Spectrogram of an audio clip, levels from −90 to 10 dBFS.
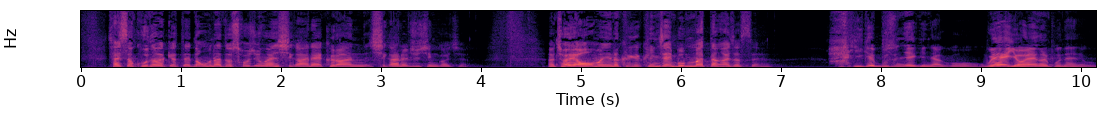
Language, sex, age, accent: Korean, male, 40-59, native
